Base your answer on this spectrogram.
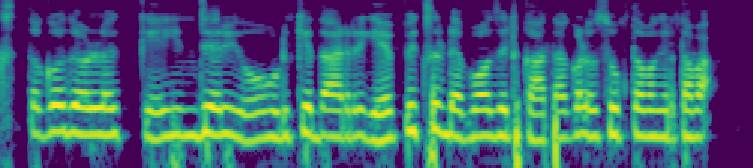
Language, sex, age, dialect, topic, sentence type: Kannada, female, 31-35, Dharwad Kannada, banking, statement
